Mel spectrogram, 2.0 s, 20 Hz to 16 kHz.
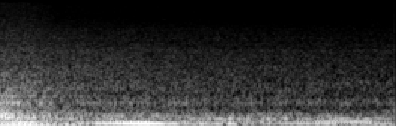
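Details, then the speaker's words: Nissan 240SX S13 after an ECU fix that got cylinder 4 working, with smoke. Revs stumble and pulse unevenly instead of building smoothly; a slight ongoing miss under revving, cause not yet found. "I don't know if it's too loud, but when I rev it, I want to see if it like keeps missing."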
